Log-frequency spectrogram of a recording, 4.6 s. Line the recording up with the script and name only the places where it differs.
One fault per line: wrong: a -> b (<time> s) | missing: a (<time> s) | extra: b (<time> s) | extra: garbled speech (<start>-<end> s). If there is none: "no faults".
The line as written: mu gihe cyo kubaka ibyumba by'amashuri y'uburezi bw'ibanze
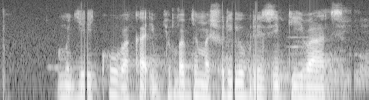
missing: cyo (1.1 s)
